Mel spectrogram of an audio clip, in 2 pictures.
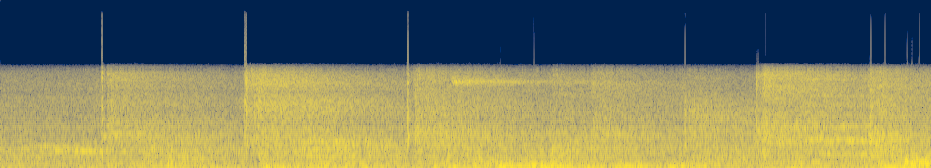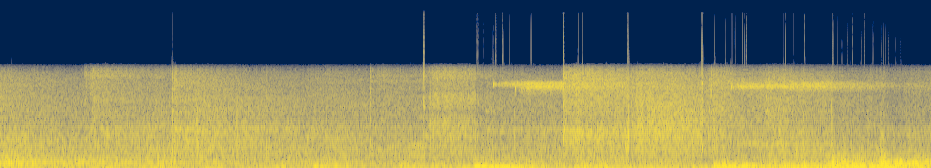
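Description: Badminton play on a wooden court: sharp racket hits on the shuttlecock, thickest in a rally near the end, and short high squeaks of shoes on the floor, over a steady low rumble.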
